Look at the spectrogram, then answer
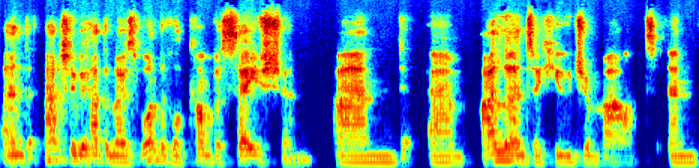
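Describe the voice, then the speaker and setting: A man with a British accent speaks at a moderate pace in a medium pitch, somewhat breathy, with fairly even intonation. His loudness stays very even, and there are hardly any pauses. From northern England, Leeds. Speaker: journalist and author. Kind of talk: interview. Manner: hesitant, many fillers.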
